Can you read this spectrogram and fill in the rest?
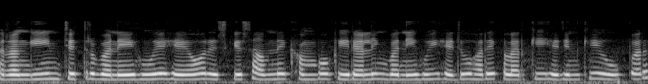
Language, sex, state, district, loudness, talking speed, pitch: Hindi, female, Punjab, Fazilka, -14 LUFS, 195 wpm, 245 Hz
